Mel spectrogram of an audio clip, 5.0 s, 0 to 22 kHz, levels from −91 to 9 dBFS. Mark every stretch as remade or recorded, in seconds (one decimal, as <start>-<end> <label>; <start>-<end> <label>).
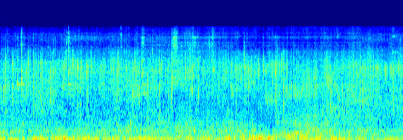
0.0-2.2 recorded; 2.2-4.5 remade; 4.5-5.0 recorded

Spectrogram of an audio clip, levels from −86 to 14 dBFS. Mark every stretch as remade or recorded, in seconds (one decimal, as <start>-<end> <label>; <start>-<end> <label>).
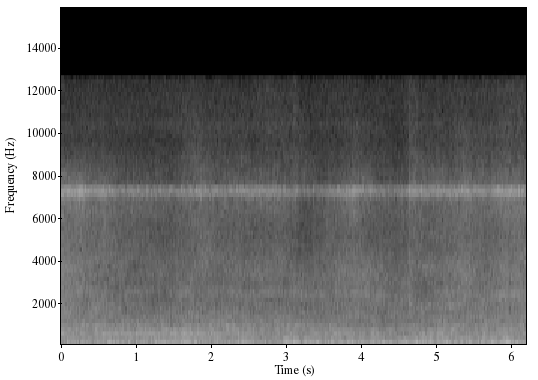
0.0-6.2 remade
